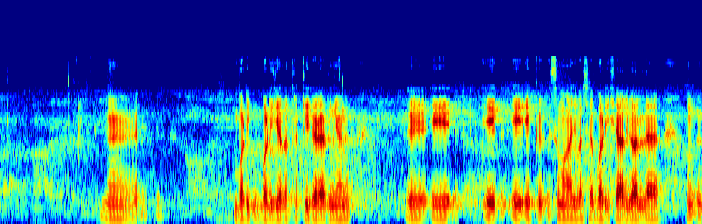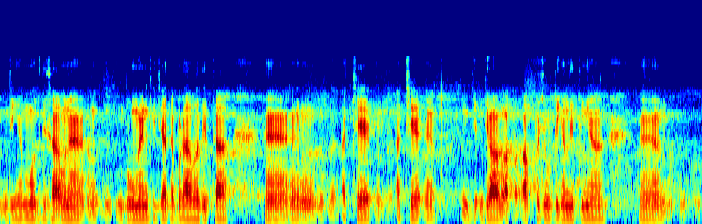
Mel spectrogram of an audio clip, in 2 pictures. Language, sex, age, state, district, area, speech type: Dogri, male, 30-45, Jammu and Kashmir, Udhampur, urban, spontaneous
